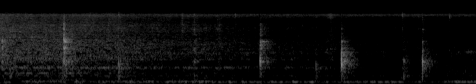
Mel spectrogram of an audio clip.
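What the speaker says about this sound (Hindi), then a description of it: "इसके अंदर मैं डालूंगी अपना अदरक लहसुन का पेस्ट" Ginger garlic paste frying in hot oil in a pan, a quiet steady sizzle with a few light clicks and scrapes from stirring. No talking is heard.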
